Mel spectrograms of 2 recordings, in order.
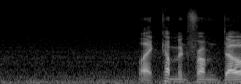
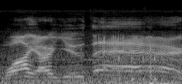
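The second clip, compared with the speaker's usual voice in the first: slow, high, drawn-out disbelief; baffled at the pilot; exasperated; 8 semitones higher, 5 dB louder, much slower than usual. Real, not acted. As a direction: stretch it out in disbelief. Pilot on wrong frequency.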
